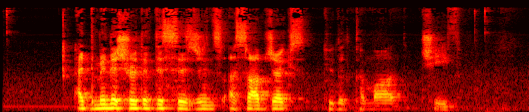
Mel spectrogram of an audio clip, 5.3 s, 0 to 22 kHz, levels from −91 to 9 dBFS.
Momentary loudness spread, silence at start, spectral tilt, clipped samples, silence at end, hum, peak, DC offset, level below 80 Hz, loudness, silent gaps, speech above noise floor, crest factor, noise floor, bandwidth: 19 LU; 0.6 s; -5 dB/octave; under 0.1%; 0.75 s; none; -2 dBFS; under 0.1%; -58 dBFS; -19 LUFS; none; 38 dB; 18 dB; -57 dBFS; 17 kHz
